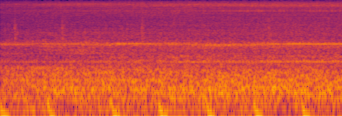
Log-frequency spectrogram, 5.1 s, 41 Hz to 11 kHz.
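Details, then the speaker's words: BMW E36 heater blower motor refitted after reconditioning with new brushes, tested before reassembly: a steady airy whoosh with a faint hum and no scraping or squeal. It works at all speeds. Normal blower running. "You probably can't hear it, but I can confirm that this works in all modes. Really happy about that. Didn't need to buy a new one. All it was the brushes on the old one."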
